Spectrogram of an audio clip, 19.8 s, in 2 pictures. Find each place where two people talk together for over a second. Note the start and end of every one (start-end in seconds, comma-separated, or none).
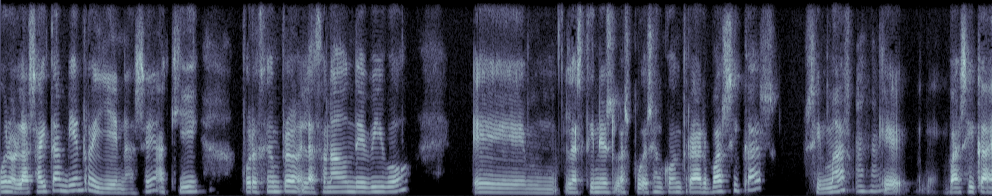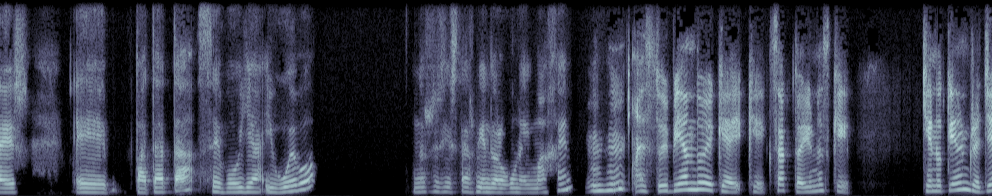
none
